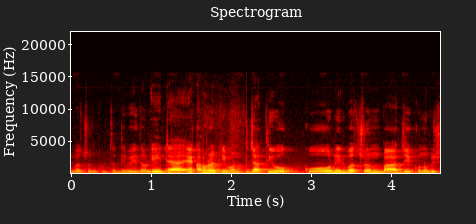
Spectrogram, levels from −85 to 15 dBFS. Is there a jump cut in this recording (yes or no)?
yes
